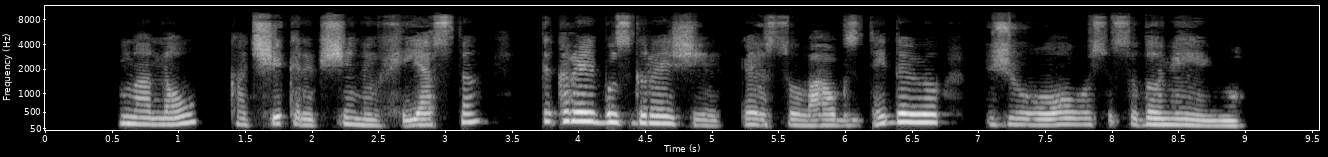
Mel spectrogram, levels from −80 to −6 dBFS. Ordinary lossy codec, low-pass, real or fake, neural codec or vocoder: AAC, 32 kbps; 10.8 kHz; fake; codec, 24 kHz, 0.9 kbps, WavTokenizer, medium music audio release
